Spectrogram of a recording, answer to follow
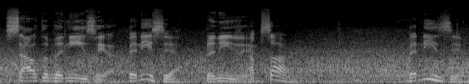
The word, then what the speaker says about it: Venezia: South of Venetia. South of Venezia.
